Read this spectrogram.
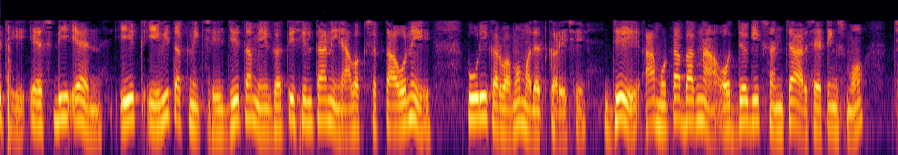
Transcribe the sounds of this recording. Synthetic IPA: t̪ʰḭʔesɖiʔenekeʋit̪əknikt͡ʃʰed͡ʒet̪əmeɡət̪iʃilt̪aniʔa̰ʋəkʃək̚t̪aone | puɽikəɾʋamãməd̪əd̪kə̰ɾḛt͡ʃʰe | d͡ʒeamoʈabʱaɡna̰ʔɔd̪joɡiksəɲt͡ʃaɾsɛʈiŋɡsmõ | t͡ʃʰ

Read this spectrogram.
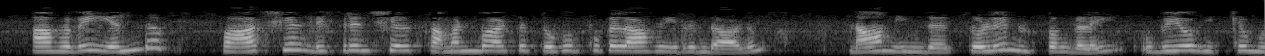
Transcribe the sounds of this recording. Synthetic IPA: aːɣɐʋeːɛnd̪ɐpaːɾt͡ʃɪjɐlɖɪfɐɾɛnsɪjɐlsɐmɐnbaːʈːɐt̪ːɔɣɯpːɯɣɐɭaːɣɐɪɾɯnd̪aːlɯm | naːmɪnd̪ɐt̪ɔɭɪnʊʈ̚pɐŋɡɐɭɐɪʊbɐjoːɣɪkːɐmʊ

